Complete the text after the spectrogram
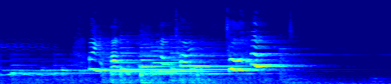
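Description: A woman sings opera loudly in an echoing hall.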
